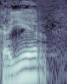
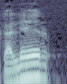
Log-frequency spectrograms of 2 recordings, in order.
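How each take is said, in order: First: The middle consonant is a y sound, ending in r. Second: The middle consonant is an l sound, ending in r. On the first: This is how people in the highlands say it. "en la sierra pronuncian Cayer" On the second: This is how people on the coast say it. "en la costa Caler"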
